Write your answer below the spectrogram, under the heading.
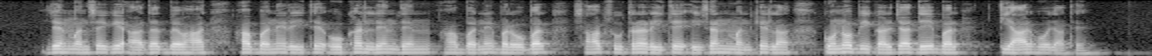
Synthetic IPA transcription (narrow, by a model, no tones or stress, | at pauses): d͡ʒɪnmənsẽkeʔaːd̪ət̪̚wjəʋɦaːɾhɐbəneɾɐɦit̪ʰeʔoːkʰəɾlend̪enɦəbənebəɾoːbəɾ | saːpʰsuːt̪ɾəɾɐɦit̪ʰeʔiːsənmə̃nkʰelakoːnõbʱikəɾd͡ʒad̪eːbəɾ | t̪ijaːɾɦod͡ʒaːt̪eː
